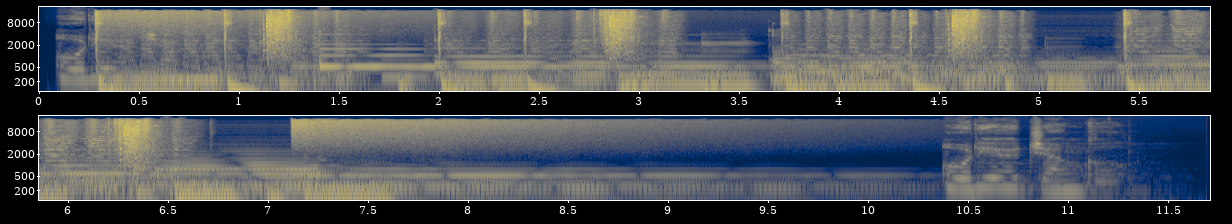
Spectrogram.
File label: hip hop chill funky logo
